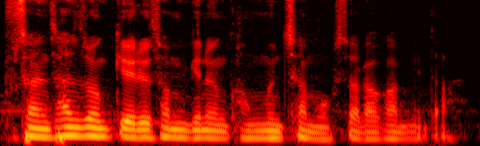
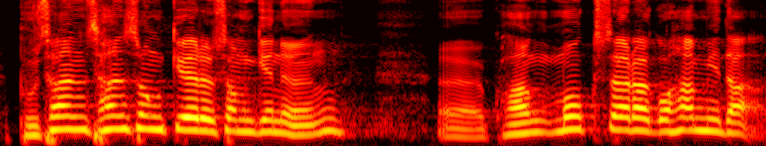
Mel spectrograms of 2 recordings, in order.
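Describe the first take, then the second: First: It is said in standard Korean. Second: It is said with a regional dialect.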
